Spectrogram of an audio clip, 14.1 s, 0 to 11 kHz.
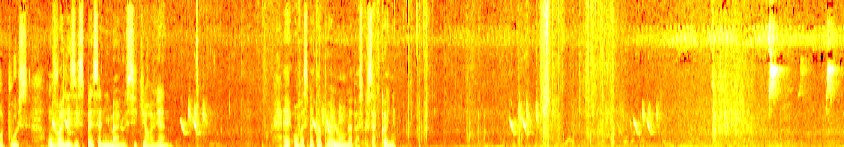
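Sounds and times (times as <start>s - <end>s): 
speech: 0.0s - 3.3s, 4.7s - 7.1s
steady hiss: 0.0s - 14.0s
small white bird chirping by a river: 0.8s - 1.4s, 3.0s - 3.6s, 5.1s - 5.8s, 8.4s - 9.1s, 10.4s - 11.1s, 12.6s - 14.0s
small white bird plunging into river water: 11.8s - 12.7s.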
